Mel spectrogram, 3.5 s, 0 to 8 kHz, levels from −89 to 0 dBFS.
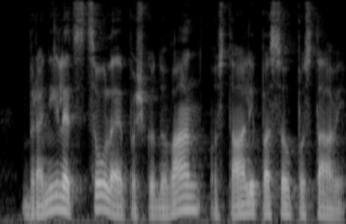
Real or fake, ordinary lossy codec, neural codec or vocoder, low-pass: real; none; none; none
